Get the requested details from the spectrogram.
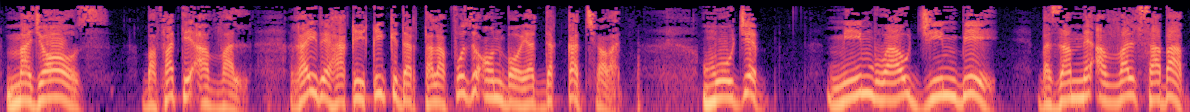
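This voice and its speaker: A man presenting a radio language lesson, reading slowly and carefully and spelling words out letter by letter. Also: high voice, animated, slightly rough, dry recording.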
